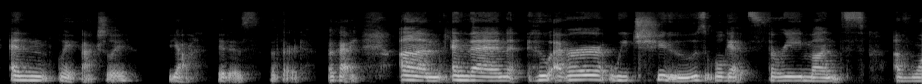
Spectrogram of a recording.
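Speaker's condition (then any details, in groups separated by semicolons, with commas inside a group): No condition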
